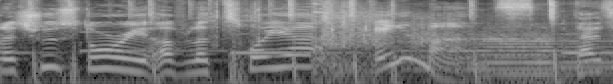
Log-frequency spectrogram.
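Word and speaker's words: Ammons: a based on a true story of Latoya a mon that's how you say her name then we're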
